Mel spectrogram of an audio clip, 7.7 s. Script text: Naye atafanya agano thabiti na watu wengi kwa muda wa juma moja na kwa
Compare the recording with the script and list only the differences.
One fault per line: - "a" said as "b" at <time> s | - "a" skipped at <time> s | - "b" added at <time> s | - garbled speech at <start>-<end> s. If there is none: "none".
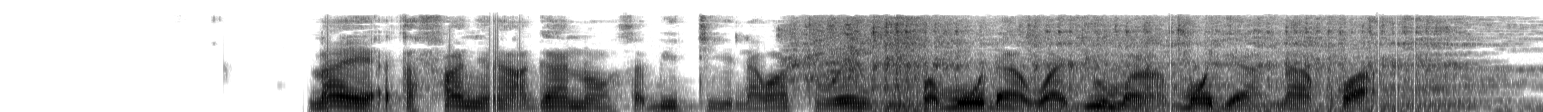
none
